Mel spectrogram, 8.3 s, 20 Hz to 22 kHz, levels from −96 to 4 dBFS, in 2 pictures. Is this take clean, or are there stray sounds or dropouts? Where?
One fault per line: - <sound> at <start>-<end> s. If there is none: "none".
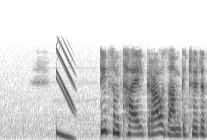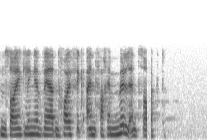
- chirp at 1.1-1.6 s
- dropout at 7.1-7.2 s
